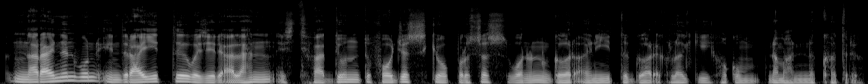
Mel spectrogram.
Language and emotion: Kashmiri, neutral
